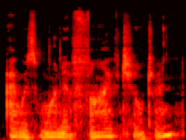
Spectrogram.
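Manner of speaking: normal talking voice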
